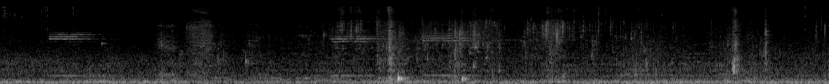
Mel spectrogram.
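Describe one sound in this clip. Wet clothes slosh and splash in a bucket of water.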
